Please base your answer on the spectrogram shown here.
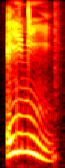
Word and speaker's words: Aimee: You were right, it's Amy. Because it's spelled AI, so I thought I Suji and Amy, but Amy. Apparently it's the French spelling.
